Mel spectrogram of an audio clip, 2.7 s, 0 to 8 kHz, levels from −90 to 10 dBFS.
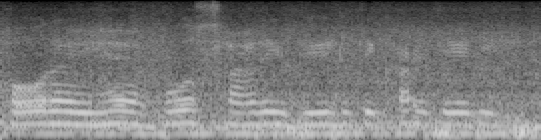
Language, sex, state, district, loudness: Hindi, female, Haryana, Rohtak, -14 LUFS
